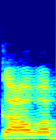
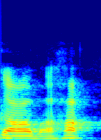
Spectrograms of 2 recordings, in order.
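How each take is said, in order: First: The word ends on a plain vowel, no 'ha'. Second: The word ends with an added breathy 'ha' sound. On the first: The speaker calls it wrong. "ಗಾವ ಬೇಡ" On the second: The speaker calls it right. "ಗಾವಹ ಅಂತ ಹೇಳಿ"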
